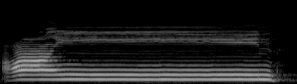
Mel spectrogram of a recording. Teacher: مد آ رہا ہے، تو عین کو بھی 4 الف کے برابر کھینچ کر پڑھنا ہے · عین جو ہے درمیانے حلق سے ادا ہوگا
